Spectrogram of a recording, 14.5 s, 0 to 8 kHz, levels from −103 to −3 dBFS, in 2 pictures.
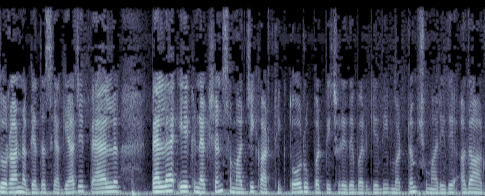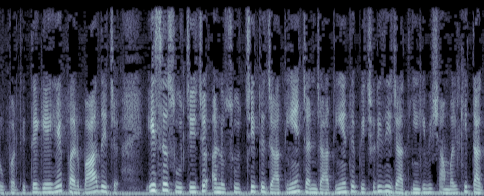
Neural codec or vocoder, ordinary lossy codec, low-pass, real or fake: none; none; none; real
